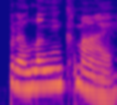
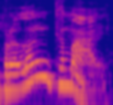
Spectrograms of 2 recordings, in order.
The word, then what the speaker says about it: Proleung Khmer: It's pronounced Proleung Khmer. Proleung Khmer.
